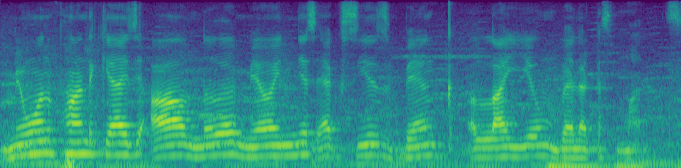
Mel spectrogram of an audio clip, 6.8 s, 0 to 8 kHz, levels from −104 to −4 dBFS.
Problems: continuous background conversations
